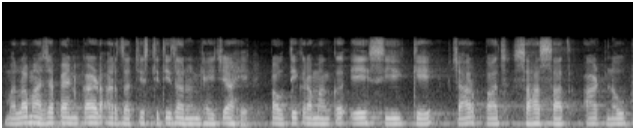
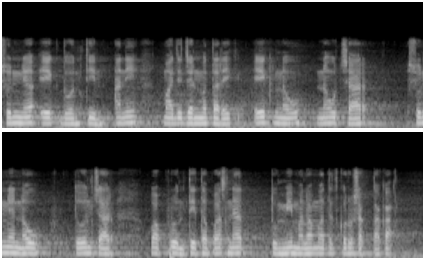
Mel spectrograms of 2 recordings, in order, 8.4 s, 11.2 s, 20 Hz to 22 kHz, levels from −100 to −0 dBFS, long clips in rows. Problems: none marked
